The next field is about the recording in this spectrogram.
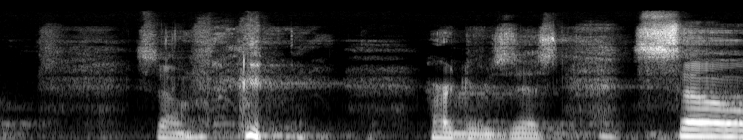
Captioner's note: chuckles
